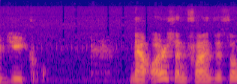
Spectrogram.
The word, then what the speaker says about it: Jekyll: I almost said Jekyll there. Dr. Henry Jekyll.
